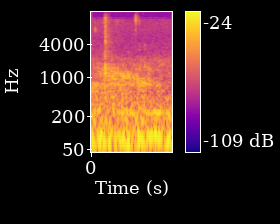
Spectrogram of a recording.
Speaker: you hear that that's my stomach growling I am hungry so goodbye see you later adios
